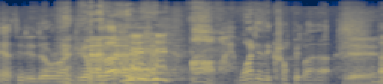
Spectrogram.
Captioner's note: all laughing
